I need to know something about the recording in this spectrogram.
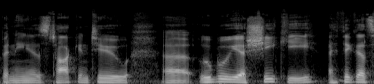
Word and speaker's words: Ubuyashiki: Muzan has shown up, and he is talking to Ubuyashiki. I think that's how you say his name, Ubuyashiki.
